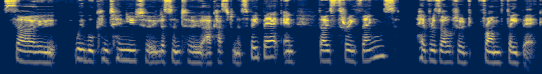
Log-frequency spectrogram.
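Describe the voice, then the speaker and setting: A woman's voice: low voice, measured pace, darkish tone. A woman with a New Zealand accent, a company founder talking as a guest in a casual, friendly interview, with small restarts.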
